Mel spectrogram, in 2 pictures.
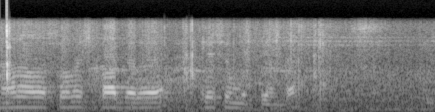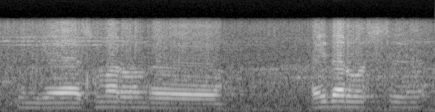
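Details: Adult man speaking; no speech disorder.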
